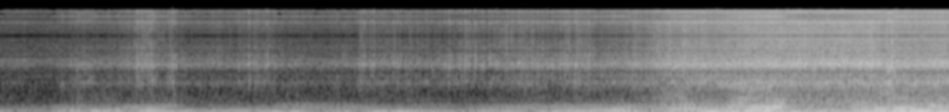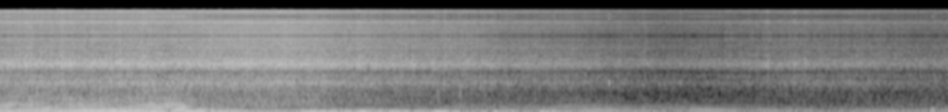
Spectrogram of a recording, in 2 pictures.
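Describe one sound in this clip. A vehicle engine hums and revs as it drives.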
